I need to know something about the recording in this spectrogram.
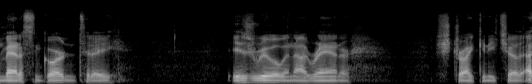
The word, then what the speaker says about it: Iran: correctly pronounce anounce Iran it's Iran not Iran this is from PBS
